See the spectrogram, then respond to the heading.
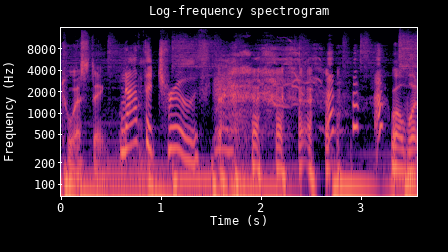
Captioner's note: laugh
